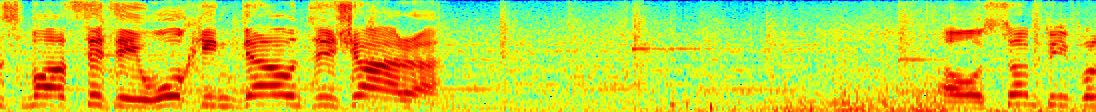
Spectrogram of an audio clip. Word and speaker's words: Xgħajra: Xghajra, look at the place here. Totally windy. I'm sure you can hear me. I just came down from Smart City, walking down to Xghajra.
